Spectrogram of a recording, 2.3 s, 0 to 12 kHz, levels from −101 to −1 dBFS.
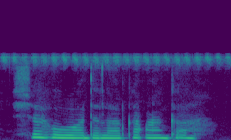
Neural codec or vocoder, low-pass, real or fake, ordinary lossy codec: none; 7.2 kHz; real; none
